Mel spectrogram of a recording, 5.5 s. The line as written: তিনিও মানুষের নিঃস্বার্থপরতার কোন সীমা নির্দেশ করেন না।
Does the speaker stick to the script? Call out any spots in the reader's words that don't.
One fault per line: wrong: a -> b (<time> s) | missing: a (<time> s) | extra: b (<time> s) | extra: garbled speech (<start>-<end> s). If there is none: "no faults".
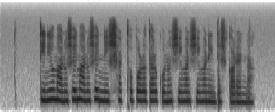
extra: মানুষের (1.5 s)
extra: সীমা (3.8 s)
